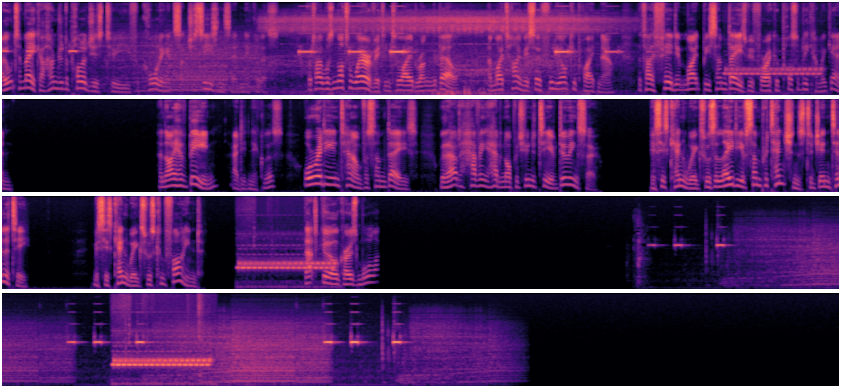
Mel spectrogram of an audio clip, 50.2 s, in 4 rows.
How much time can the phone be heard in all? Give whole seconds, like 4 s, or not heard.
5 s.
